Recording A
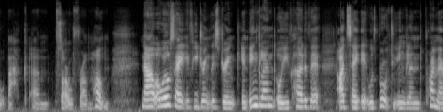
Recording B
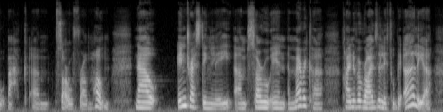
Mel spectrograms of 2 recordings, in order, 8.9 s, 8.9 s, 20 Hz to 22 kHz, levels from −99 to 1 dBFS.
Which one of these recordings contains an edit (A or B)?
A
